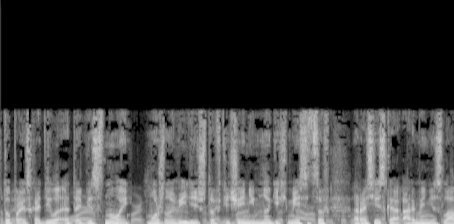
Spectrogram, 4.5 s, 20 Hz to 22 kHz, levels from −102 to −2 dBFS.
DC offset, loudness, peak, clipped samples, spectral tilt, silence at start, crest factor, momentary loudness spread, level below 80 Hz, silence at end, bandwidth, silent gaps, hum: under 0.1%; -21 LUFS; -8 dBFS; under 0.1%; -4.5 dB/octave; 0 s; 14 dB; 3 LU; -50 dBFS; 0 s; 11.5 kHz; none; none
